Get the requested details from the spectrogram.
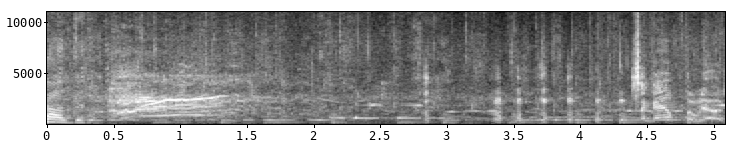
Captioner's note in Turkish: Gülme sesi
